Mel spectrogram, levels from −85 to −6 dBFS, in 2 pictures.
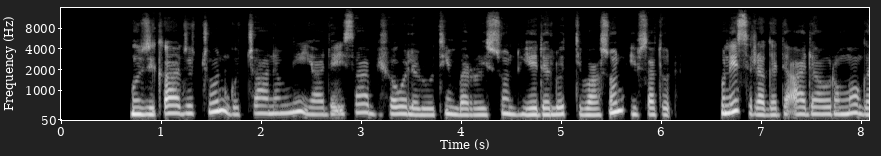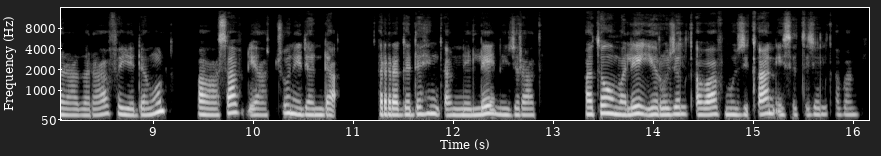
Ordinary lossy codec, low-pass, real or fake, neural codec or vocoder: Opus, 64 kbps; 14.4 kHz; real; none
